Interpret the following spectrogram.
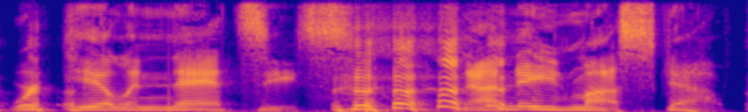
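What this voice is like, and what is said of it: Folksy Southern Aldo Raine impression. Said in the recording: “Lieutenant Aldo Raine from Inglourious Basterds ... Brad Pitt's character ... quaint folksy accent”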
